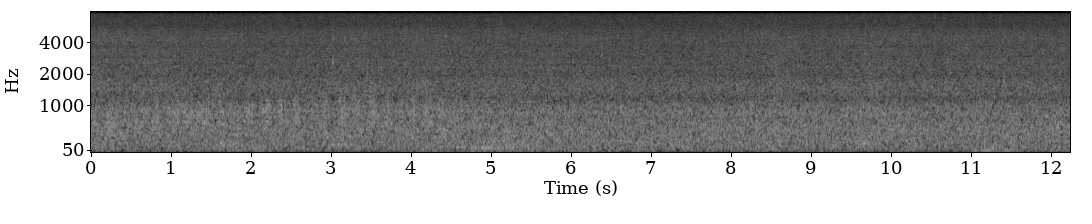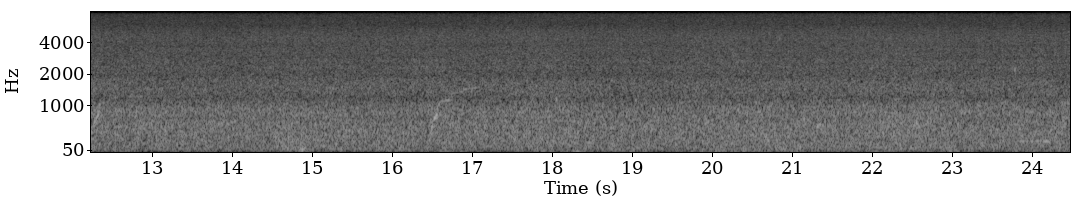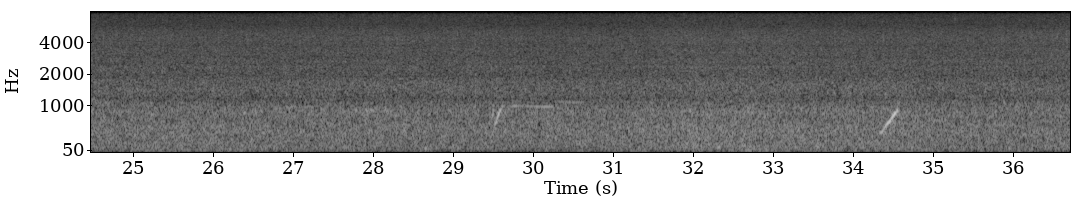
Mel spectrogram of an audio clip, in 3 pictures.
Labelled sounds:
16.5	17.1	humpback whale, 0.91 to 1.6 kHz

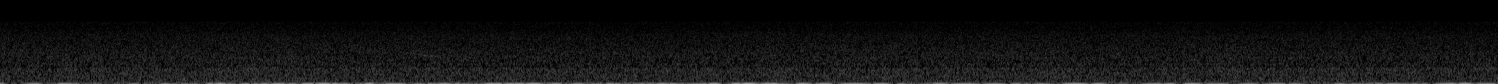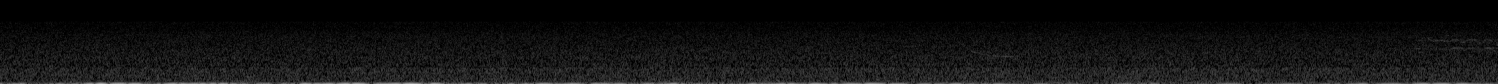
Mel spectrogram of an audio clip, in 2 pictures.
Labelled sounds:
4.1	4.4	killer whale, offshore, 1.4 to 1.6 kHz
24.9	25.1	killer whale, offshore, 1.3 to 1.5 kHz
29.2	29.5	killer whale, offshore, 2.8 to 3.5 kHz

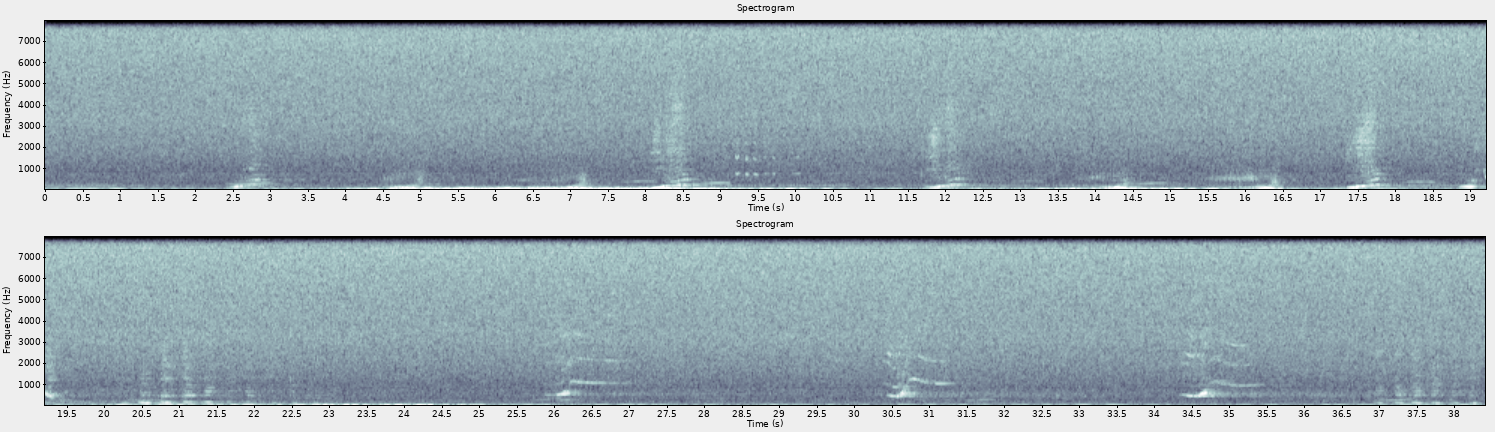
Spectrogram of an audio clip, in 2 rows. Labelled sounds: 26.2	26.7	humpback whale, 1.0 to 2.3 kHz
30.4	31.4	humpback whale, 0.83 to 2.4 kHz
34.4	35.5	humpback whale, 0.90 to 3.1 kHz

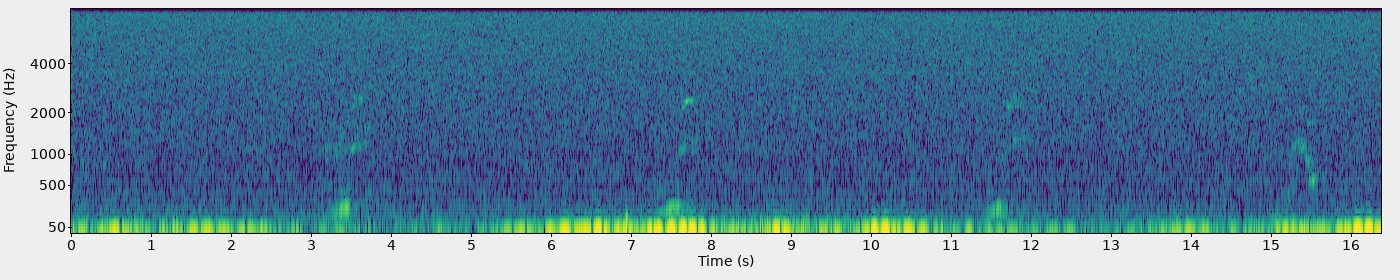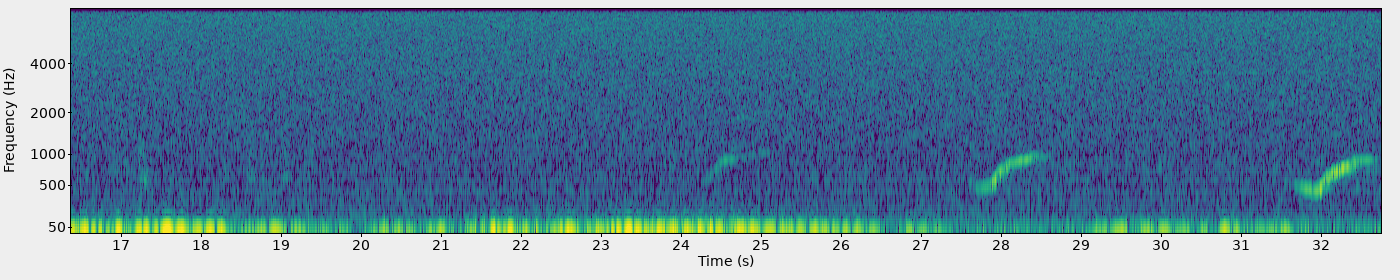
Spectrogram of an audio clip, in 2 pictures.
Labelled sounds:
11.7	11.9	humpback whale, 1.1 to 1.4 kHz
24.4	24.7	humpback whale, 0.80 to 0.96 kHz
28.0	28.6	humpback whale, 0.80 to 1.2 kHz
32.1	32.7	humpback whale, 0.80 to 1.0 kHz

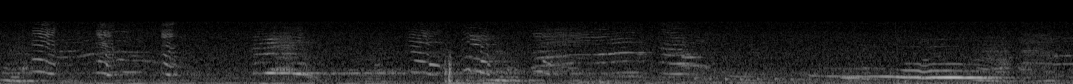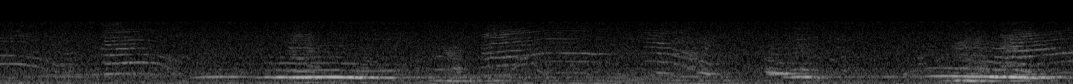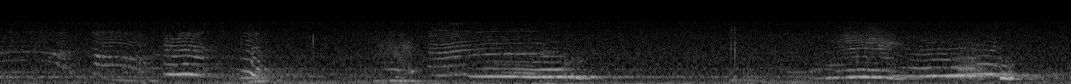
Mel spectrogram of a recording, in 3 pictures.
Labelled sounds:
0.3	1.6	humpback whale, 0.86 to 5.5 kHz
2.5	3.0	humpback whale, 1.5 to 4.3 kHz
4.1	7.1	humpback whale, 0.80 to 4.7 kHz
9.0	9.7	humpback whale, 0.83 to 1.0 kHz
10.5	11.2	humpback whale, 0.80 to 1.6 kHz
11.7	12.3	humpback whale, 0.93 to 4.7 kHz
13.6	13.9	humpback whale, 2.0 to 2.2 kHz
15.5	16.9	humpback whale, 0.80 to 5.2 kHz
17.2	18.5	humpback whale, 0.93 to 2.8 kHz
20.3	23.6	humpback whale, 0.80 to 4.6 kHz
25.7	27.1	humpback whale, 0.80 to 5.3 kHz
29.9	31.6	humpback whale, 0.80 to 2.8 kHz

